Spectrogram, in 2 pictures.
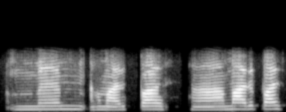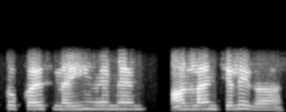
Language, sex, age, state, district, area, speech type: Hindi, female, 30-45, Uttar Pradesh, Prayagraj, rural, conversation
